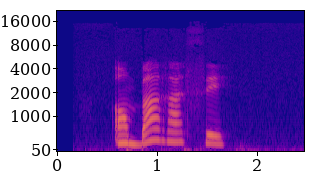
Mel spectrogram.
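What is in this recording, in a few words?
"Embarrasse", French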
